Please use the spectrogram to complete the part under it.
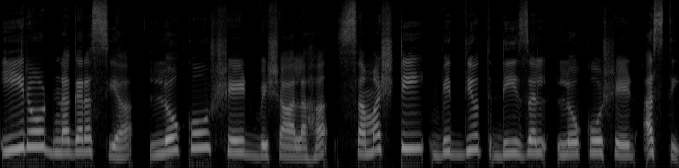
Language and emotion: Sanskrit, neutral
